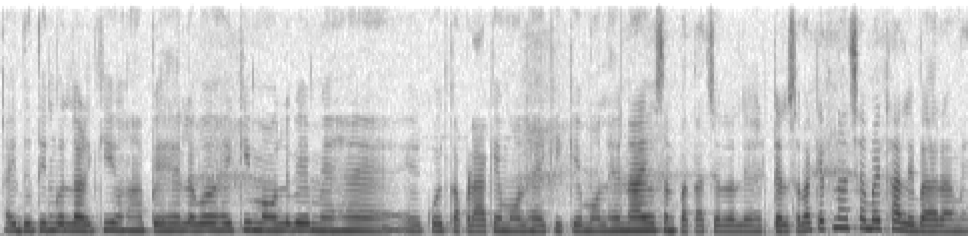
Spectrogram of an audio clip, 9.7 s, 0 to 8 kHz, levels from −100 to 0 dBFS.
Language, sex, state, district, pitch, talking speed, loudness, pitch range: Magahi, female, Bihar, Jamui, 225 Hz, 215 wpm, -32 LUFS, 215-235 Hz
